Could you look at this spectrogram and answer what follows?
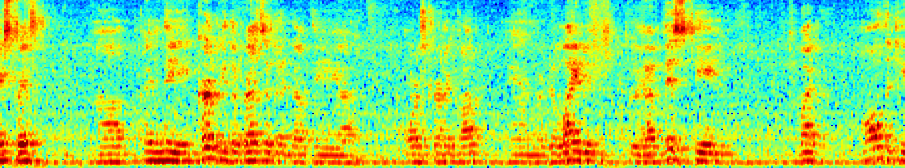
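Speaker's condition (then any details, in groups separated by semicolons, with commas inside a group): No condition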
